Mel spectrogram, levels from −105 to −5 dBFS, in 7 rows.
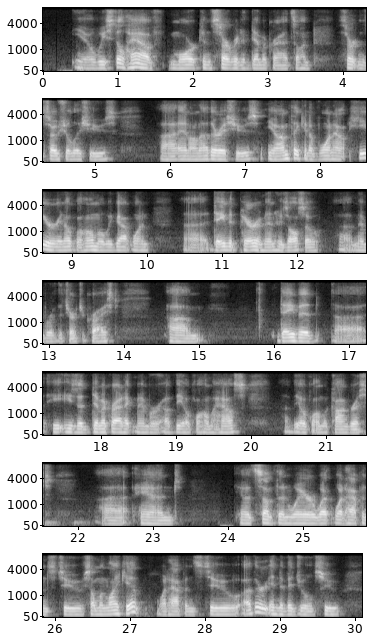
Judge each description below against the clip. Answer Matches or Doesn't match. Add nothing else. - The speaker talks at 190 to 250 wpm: Doesn't match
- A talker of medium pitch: Doesn't match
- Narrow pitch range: Matches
